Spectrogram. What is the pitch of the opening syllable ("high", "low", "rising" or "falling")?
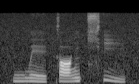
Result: low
